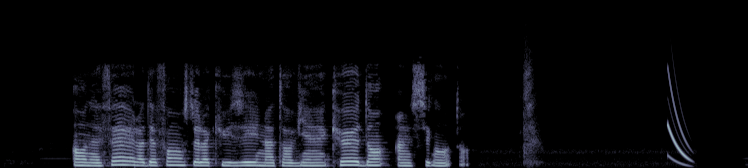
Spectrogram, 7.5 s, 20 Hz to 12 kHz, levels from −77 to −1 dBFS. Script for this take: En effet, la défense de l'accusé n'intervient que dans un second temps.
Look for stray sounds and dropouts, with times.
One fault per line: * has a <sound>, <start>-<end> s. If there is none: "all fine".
* has a sneeze, 5.2-5.5 s
* has a chirp, 6.7-7.0 s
